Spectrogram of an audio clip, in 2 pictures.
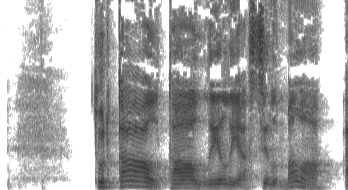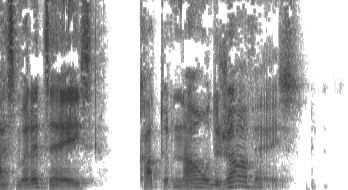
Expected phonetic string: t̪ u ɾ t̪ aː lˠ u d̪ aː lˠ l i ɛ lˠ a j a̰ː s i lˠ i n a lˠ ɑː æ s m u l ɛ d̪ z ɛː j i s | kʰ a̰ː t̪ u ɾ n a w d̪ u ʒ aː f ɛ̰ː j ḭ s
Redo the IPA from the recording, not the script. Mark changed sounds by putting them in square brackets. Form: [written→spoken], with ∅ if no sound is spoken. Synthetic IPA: t̪ u ɾ t̪ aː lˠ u [d̪→t̪] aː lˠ l i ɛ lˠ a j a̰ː s i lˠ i [n→m] a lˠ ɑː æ s m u [l→ɾ] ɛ d̪ z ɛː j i s | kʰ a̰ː t̪ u ɾ n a w d̪ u ʒ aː [f→v] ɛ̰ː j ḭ s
